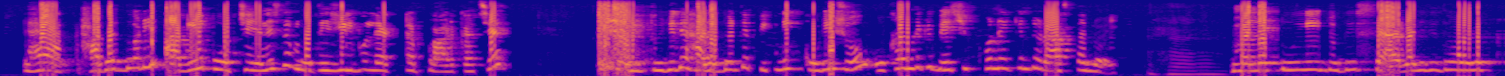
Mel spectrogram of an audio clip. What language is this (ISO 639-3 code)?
ben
